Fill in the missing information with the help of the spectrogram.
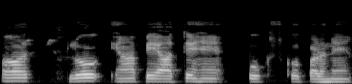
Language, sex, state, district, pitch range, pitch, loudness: Hindi, male, Bihar, Jamui, 130-145 Hz, 140 Hz, -19 LUFS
